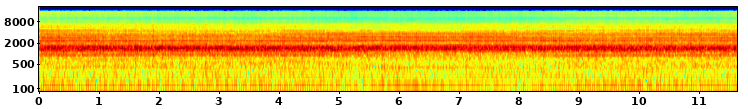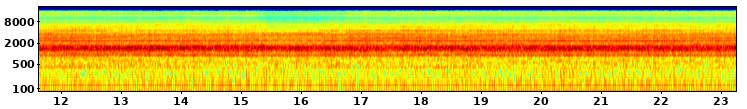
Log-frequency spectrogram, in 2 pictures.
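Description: A paramotor engine drones steadily overhead.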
